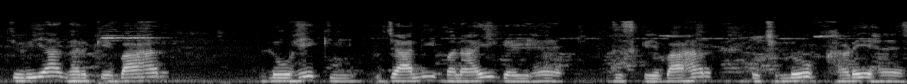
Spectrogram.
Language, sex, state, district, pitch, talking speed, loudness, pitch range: Hindi, male, Bihar, Saran, 150 Hz, 105 wpm, -21 LUFS, 145-165 Hz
